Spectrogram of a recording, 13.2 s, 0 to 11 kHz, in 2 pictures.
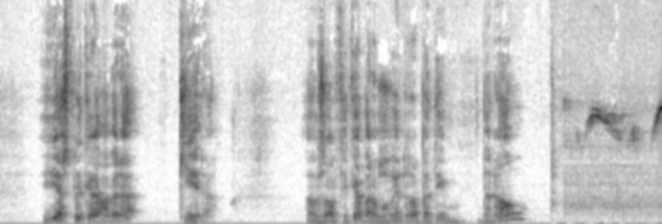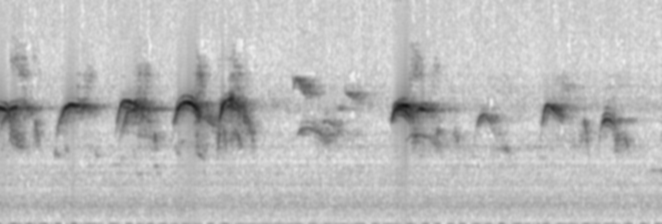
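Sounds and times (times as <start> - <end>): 
faint hum: 0.0 - 13.2
speech: 0.4 - 2.2, 3.1 - 5.6
common swifts giving shrill high screaming calls: 5.6 - 13.2.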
